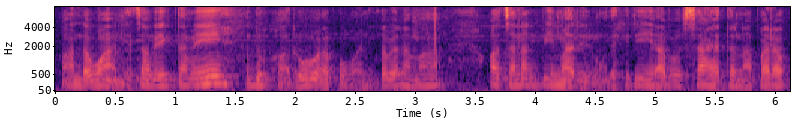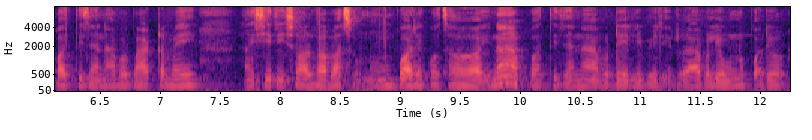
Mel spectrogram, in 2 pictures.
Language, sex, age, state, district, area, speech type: Nepali, female, 60+, West Bengal, Darjeeling, rural, spontaneous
